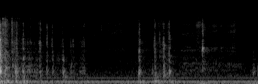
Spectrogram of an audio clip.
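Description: Quick keystrokes clatter on a computer keyboard, a quiet run of irregular close clicks over a faint low hum.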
